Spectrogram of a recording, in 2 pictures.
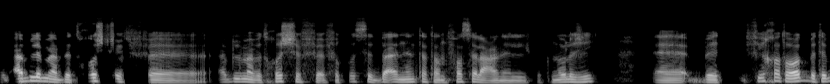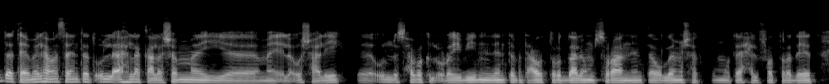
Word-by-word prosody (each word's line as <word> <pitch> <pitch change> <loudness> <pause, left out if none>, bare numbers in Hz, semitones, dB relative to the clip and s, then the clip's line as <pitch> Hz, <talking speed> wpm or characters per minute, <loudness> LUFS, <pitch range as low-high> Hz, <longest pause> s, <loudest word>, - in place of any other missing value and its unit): قبل 155 +3 +6
ما 120 -5 +4
بتخُش 110 +9 0
في 90 -6 -3
قبل 115 +4 -4
ما 120 -3 +3
بتخُش 125 +7 0
في 105 - -4
في 100 - -8
قصّة 125 +4 -5
بقى 95 +5 +2
إن 115 -1 +1
أنت 120 +2 -1
تنفصل 115 +2 -1
عن 90 -2 -1
الtechnology، 110 +8 -2 0.6
آآ 95 -1 -1
ب 105 -2 0 0.3
في 150 - -5
خطوات 150 -2 +6
بتبدأ 140 -2 +2
تعملها 125 +2 +3
مثلًا 125 0 +1
إن - - -1
أنت 125 - -1
تقول 125 0 0
لأهلك 120 -2 +2
علشان 100 +2 +2
ما 105 -2 +1
ي 95 -1 -1 0.3
ما 90 +1 -4
يقلَقوش - - -3
عليك، 100 +4 -1
تقُول 95 +3 -5
لاصحابك 110 0 -2
القريّبين 95 +2 0
اللي 100 +1 +3
أنت 100 +1 -1
متعوّد 100 0 0
ترُد 100 -2 -1
عليهم 100 +1 +4
بسرعة 95 0 +2
إن 95 0 0
أنت 95 +1 -3
والله 95 +1 +1
مش 100 0 -2
هتكون 100 +2 -10
مُتاح 95 +1 -4
الفترة 95 +1 -4
دِيَّة. 95 +2 0
100 Hz, 180 wpm, -26 LUFS, 95-120 Hz, 0.6 s, قبل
